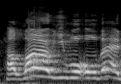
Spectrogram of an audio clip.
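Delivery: loud, exasperated "hello" at the gods; mock-outraged, calling them all out; indignant Hera.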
